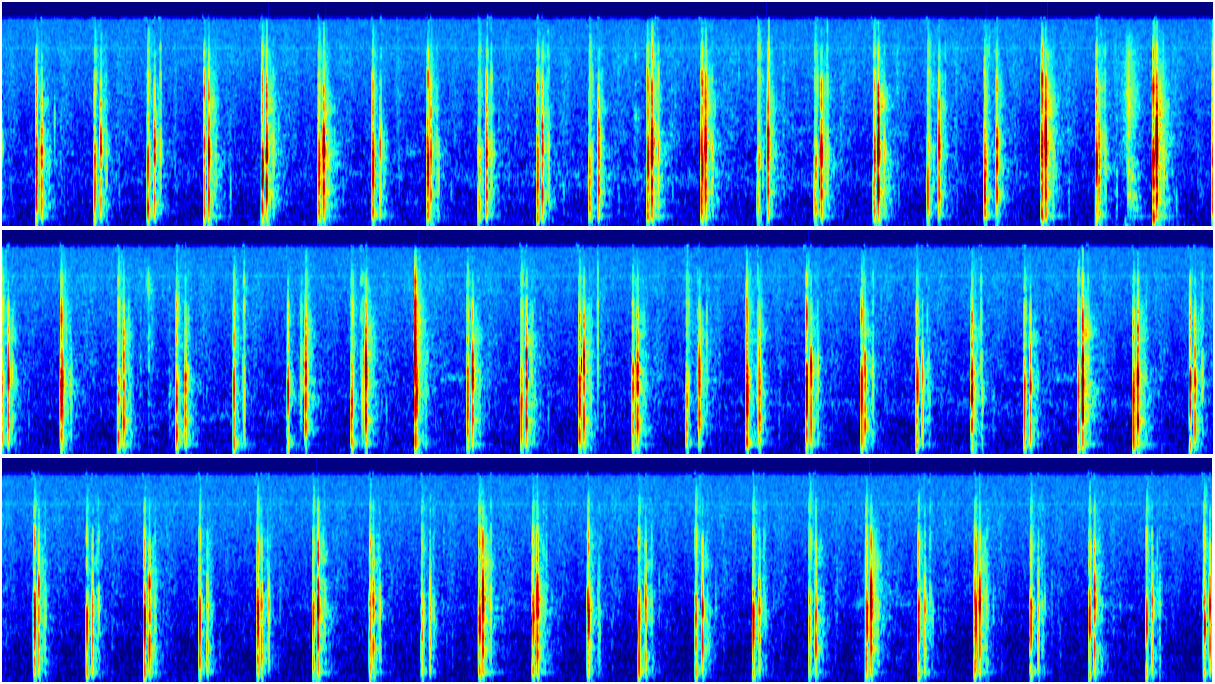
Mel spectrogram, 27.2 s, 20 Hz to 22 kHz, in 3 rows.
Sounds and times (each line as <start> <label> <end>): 2.4 Hard-soled sneakers on a tile floor with a fast pace 16.5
